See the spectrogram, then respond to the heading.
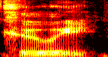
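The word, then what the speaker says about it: cuy: I figured Canadian Spider-Man was going to jump in with Kooie because he's been to Peru and other countries when we were talking about tribles.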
